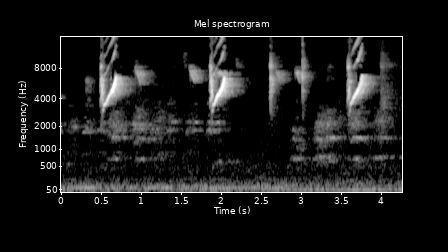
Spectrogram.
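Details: Strong-singing sunbird decoy in Long Thành, Đồng Nai, Vietnam, giving three bright, sharply rising whistled notes with short trailing tails, about one and a half seconds apart, with quieter high chips in between.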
